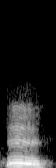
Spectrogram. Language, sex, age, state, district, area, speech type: Assamese, male, 30-45, Assam, Morigaon, rural, conversation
